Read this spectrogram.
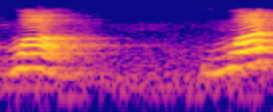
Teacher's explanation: व का उच्चारण किससे होता है? दांत और ओठ से। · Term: दंतोष्ठम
